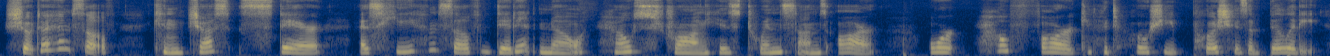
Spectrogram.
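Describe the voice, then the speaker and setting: A woman's voice: a little high, slow, warm tone. A woman narrating a scripted story as a podfic reader, occasionally stumbling over the script.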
